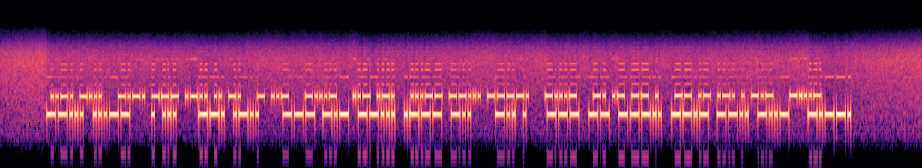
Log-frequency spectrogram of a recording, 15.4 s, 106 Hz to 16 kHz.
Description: Morse code, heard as two keyed tones. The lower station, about 27 wpm, 530 Hz: 73 ES GL OK7JD DE OM8QZX <KN>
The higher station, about 30 wpm, 910 Hz: FB COLIN TU <BT> UR 379 <BT> NAME MAREK <BT>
